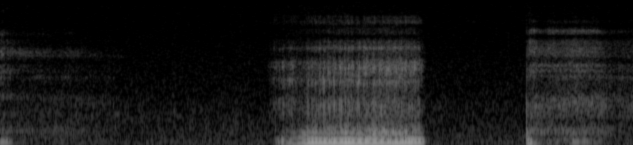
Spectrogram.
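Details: Two loud, low, rattling snores, the first long and sustained, the second shorter, from Talos, a sleeping Great Dane, in a quiet room.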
